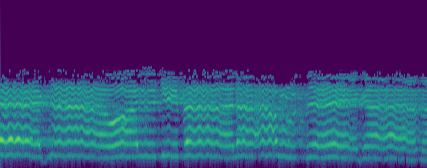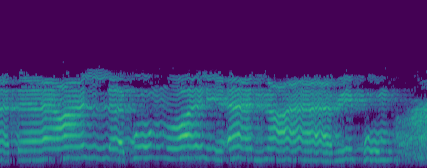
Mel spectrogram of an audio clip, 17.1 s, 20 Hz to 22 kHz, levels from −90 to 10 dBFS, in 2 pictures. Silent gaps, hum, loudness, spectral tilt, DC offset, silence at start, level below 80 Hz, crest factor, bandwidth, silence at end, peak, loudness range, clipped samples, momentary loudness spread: none; none; -24 LUFS; 1.5 dB/octave; under 0.1%; 0 s; -86 dBFS; 18 dB; 4.3 kHz; 0 s; -6 dBFS; 4 LU; under 0.1%; 11 LU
